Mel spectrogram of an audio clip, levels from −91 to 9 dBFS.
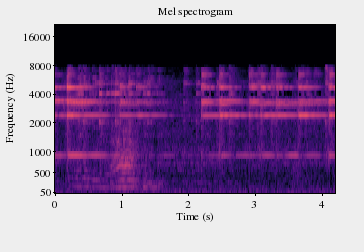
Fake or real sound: real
